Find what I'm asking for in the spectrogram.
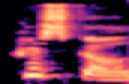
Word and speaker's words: Kryskow: Yep, Kryskow, like good, oil.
